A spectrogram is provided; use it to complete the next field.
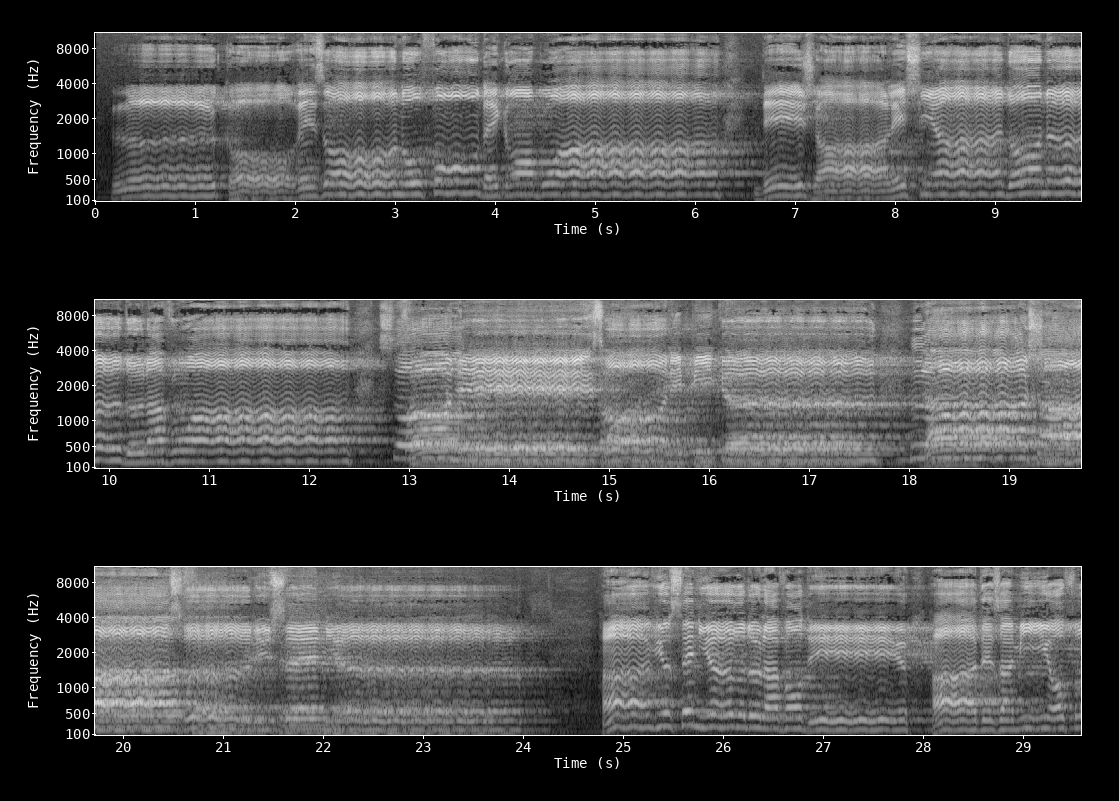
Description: rencontre de sonneurs de trompe
Pièce musicale éditée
